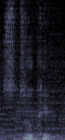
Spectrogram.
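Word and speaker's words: 鈴木: 以日本第二大姓氏铃木为例，同样读作 Suzuki，尚有寿寿木、铃树等八种。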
